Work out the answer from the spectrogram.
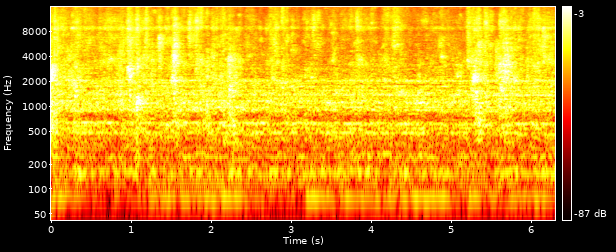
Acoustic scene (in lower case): restroom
